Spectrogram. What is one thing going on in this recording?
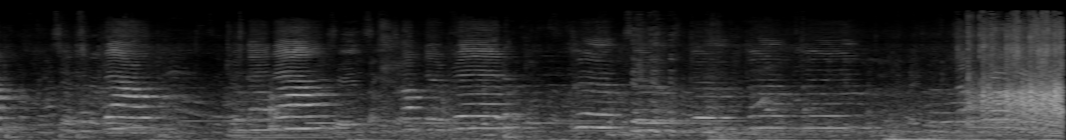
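A young child sings through a microphone and loudspeakers.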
